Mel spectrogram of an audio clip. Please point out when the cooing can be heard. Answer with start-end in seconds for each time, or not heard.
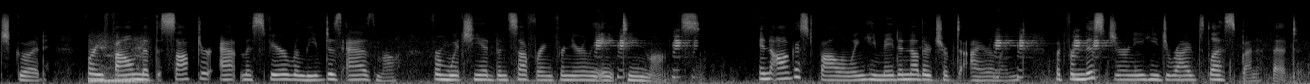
not heard.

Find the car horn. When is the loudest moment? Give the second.
1 s.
